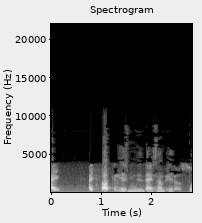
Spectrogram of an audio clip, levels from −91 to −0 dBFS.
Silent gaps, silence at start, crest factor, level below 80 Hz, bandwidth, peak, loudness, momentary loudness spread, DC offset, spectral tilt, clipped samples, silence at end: none; 0 s; 18 dB; -52 dBFS; 8.8 kHz; -2 dBFS; -20 LUFS; 14 LU; under 0.1%; -7 dB/octave; under 0.1%; 0 s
